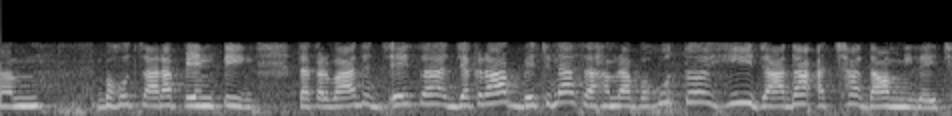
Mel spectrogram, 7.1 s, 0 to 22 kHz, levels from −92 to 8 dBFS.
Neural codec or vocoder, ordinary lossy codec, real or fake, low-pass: codec, 16 kHz, 16 kbps, FunCodec, trained on Chinese and English, 50 frames a second; none; fake; 5.4 kHz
